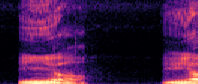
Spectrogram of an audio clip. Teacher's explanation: हवा जो है मुख के साथ साथ नाक से भी निकलती है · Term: अनुनासिक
